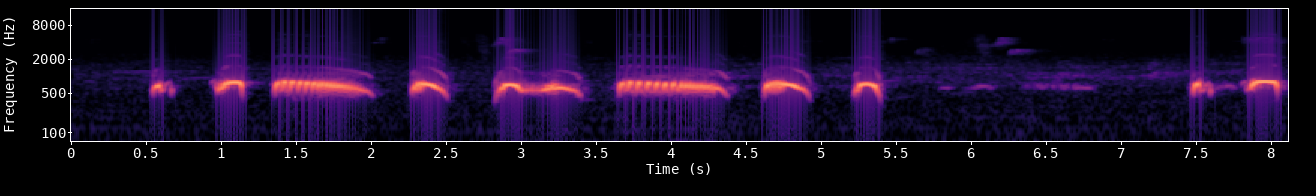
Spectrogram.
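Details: Spotted dove calling as a decoy for wild birds. Two long tremulous coos sit among crisp arched hoots in a dense run, then a quiet gap and a final pair of hoots.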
